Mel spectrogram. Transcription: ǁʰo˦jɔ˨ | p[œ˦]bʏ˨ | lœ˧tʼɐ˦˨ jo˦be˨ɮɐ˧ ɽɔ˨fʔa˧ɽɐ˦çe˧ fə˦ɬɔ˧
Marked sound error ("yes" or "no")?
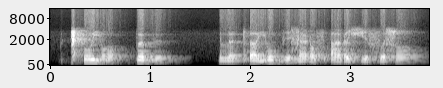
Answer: no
